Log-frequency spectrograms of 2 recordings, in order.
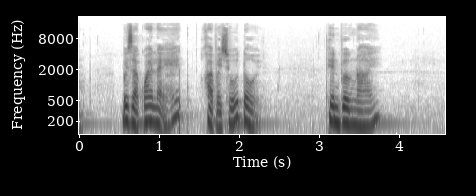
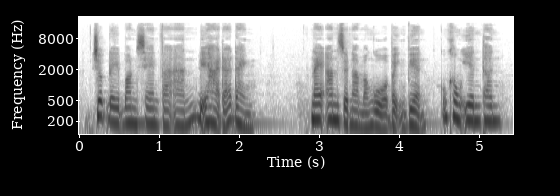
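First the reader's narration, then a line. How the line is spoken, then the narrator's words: Suppressed sigh. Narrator (Vietnamese): Cẩm Trang nén tiếng thở dài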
